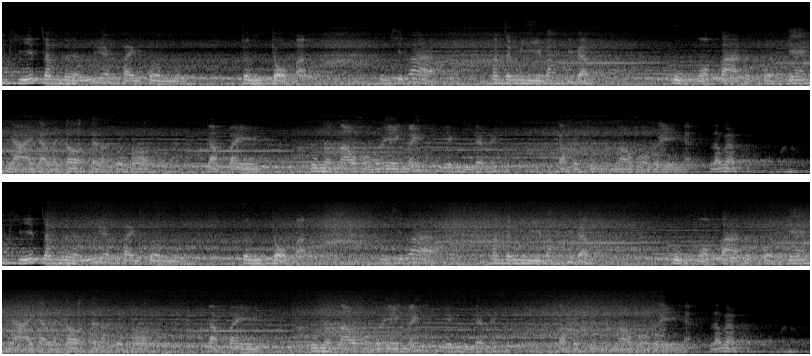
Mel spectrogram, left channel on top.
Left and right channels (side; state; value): both; normal; correlation 0.88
